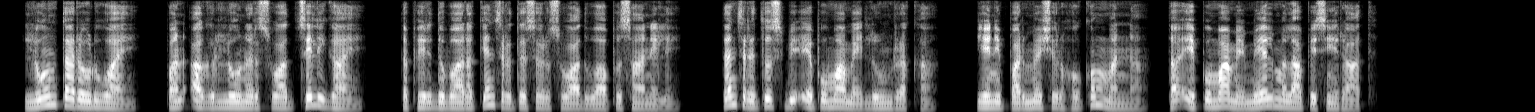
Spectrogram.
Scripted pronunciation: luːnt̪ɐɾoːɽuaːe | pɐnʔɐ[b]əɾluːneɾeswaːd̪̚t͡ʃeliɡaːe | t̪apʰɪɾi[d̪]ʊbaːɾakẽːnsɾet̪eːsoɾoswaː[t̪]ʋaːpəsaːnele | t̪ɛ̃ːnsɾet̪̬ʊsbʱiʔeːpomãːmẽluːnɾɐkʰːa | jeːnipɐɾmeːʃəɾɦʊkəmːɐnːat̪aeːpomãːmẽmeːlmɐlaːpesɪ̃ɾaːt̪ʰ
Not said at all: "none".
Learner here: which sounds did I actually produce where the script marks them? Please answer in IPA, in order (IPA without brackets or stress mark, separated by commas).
ɡ, d̪, d̪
